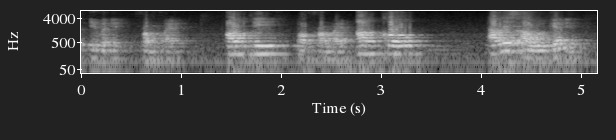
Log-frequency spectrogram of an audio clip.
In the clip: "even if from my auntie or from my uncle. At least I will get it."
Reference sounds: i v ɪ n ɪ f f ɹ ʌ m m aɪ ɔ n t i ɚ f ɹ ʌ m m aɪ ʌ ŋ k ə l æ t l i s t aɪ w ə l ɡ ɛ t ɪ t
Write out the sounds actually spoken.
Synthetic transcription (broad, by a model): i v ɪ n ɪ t f ɹ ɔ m m aɪ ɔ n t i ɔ f ɹ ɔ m m aɪ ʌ ŋ k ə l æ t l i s aɪ w ə l ɡ ɛ t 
